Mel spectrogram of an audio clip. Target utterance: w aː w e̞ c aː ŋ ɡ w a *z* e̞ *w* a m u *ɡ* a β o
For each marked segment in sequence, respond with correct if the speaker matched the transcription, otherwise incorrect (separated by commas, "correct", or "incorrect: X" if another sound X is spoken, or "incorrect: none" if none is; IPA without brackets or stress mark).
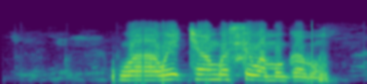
incorrect: s, correct, correct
